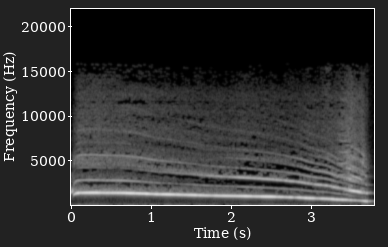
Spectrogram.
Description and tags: a classic sound used in cartoons for a falling object. Recorded with a stereo Zoom H1 Handy Recorder.
cartoon, pitch, whistle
